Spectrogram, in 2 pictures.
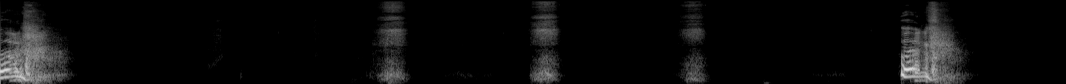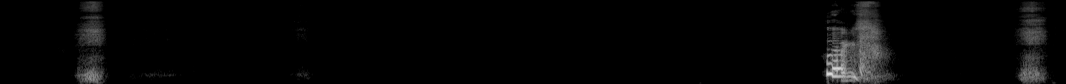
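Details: Several forceful, apparently induced sneezes with shorter bursts between them, likely nose blowing, in a quiet room.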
